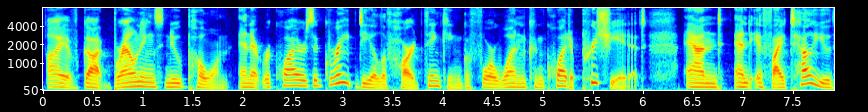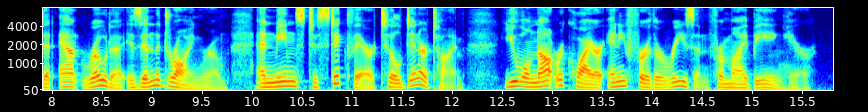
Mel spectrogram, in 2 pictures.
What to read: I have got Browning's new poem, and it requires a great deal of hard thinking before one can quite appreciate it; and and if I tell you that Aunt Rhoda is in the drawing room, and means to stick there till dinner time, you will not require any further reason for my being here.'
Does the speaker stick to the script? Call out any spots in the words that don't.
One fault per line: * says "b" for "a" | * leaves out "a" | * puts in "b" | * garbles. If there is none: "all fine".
all fine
